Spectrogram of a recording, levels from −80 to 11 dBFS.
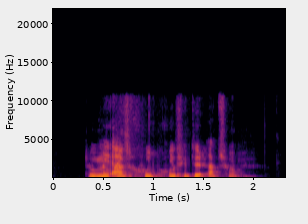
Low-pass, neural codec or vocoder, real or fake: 10.8 kHz; codec, 24 kHz, 1.5 kbps, HILCodec; fake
